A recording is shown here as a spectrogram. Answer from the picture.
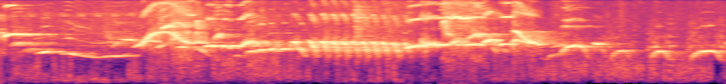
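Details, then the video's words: White-rumped shama in morning song, used to rouse rival birds: a steady flowing sequence of clear whistles gliding up and down, with quick rapid-fire notes and a few high sweeping squeaks over a faint background hiss. "kicauan murai batu pagi hari cocok buat naikan emosi lawan"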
